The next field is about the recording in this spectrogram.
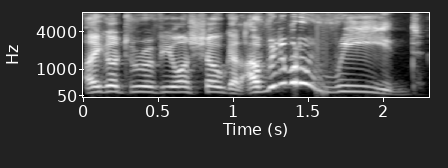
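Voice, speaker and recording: A man's voice: sits high, wildly swooping pitch, fast talker. A Welsh man in his thirties hosting a casual livestream, rambling and self-deprecating as he answers viewer comments. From Wales. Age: 30s. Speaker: livestream host.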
